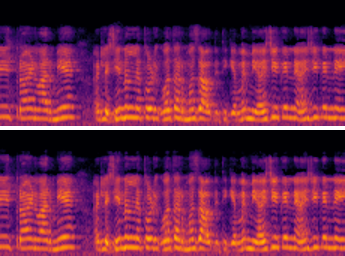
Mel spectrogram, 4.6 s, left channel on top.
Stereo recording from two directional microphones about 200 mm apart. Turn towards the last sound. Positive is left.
turn(degrees=0)  # may be behind; listen again after turning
